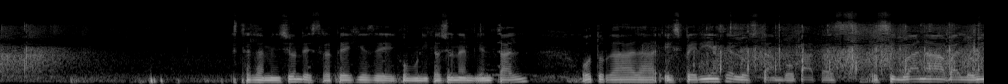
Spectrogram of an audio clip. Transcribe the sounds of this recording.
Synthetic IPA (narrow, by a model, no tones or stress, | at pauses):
est̪aezlame̞nsjo̞nd̪eːst̪ɾat̪exjazðeko̞munikasjo̞nãmbje̞nt̪al | ot̪o̞ɾɣaðalaʔekspeɾje̞nsjalo̞st̪ambopat̪asḛsilβanaβalloβi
